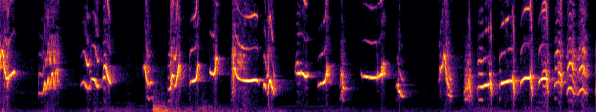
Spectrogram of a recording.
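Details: Oriental magpie-robin, a gacor kacer in full-fill fighting song meant to provoke rival birds: dense bursts of loud whistles, sweeps and harsh chirps, with brief gaps and one scratchy noise burst.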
